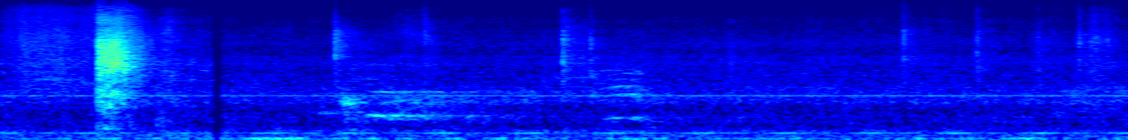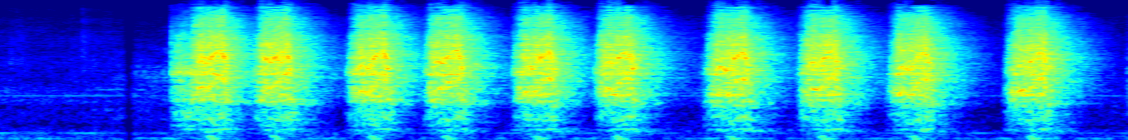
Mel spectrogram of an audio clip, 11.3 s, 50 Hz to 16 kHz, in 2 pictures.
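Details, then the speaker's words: Small engine machine pieced together from parts that never ran well, sat since at least last fall, on ethanol-free gas, battery at 12.7 volts: sluggish rasping turnover about two strokes a second, dragging on compression; owner thinks the starter is weak and getting hot. "um so 12.7 volts still starters like weak are getting hot not strong enough i don't think i probably got to swap that starter out"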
